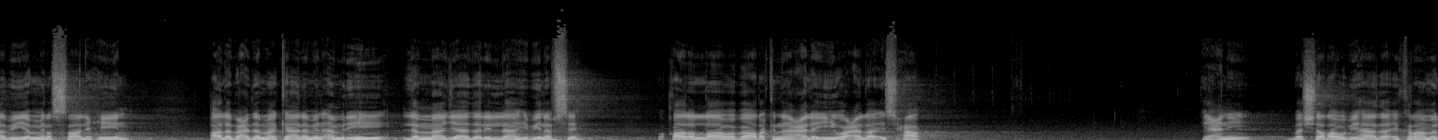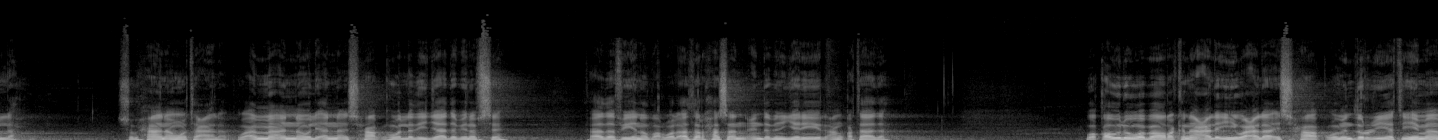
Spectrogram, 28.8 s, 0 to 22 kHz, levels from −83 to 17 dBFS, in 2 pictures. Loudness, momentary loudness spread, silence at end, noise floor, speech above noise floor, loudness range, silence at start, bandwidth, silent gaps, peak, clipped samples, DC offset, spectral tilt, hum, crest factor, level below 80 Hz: -18 LUFS; 9 LU; 0 s; -57 dBFS; 40 dB; 7 LU; 0 s; 16 kHz; none; -4 dBFS; under 0.1%; under 0.1%; -6 dB/octave; none; 16 dB; -46 dBFS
